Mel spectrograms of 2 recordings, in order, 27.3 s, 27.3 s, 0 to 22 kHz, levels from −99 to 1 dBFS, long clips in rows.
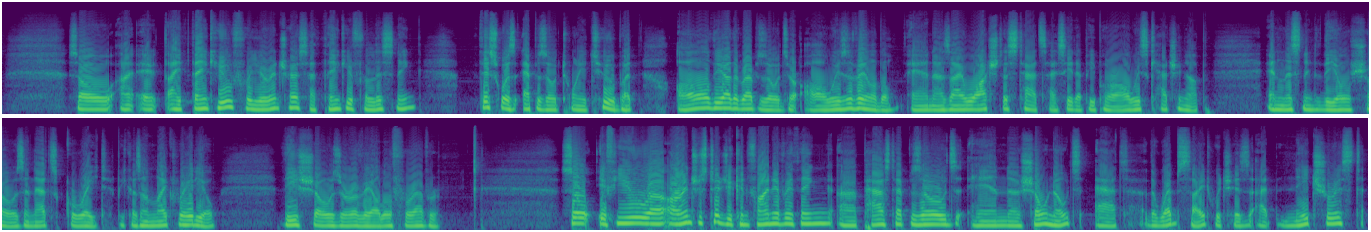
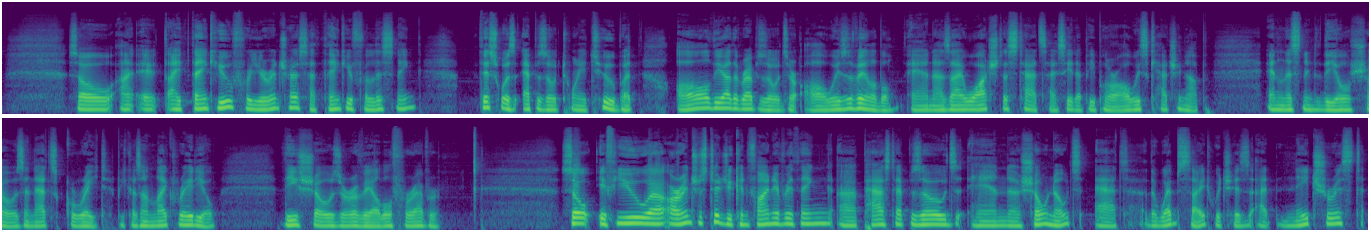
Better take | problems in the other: second | distortion; slight; 6% of the sound clipped

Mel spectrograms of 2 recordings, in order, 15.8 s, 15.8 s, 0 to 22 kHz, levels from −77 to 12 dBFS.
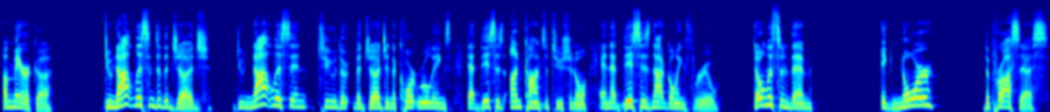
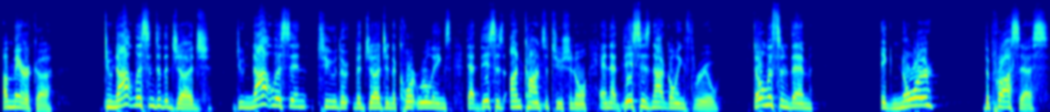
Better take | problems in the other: first | distortion; slight; 10 dB below the speech

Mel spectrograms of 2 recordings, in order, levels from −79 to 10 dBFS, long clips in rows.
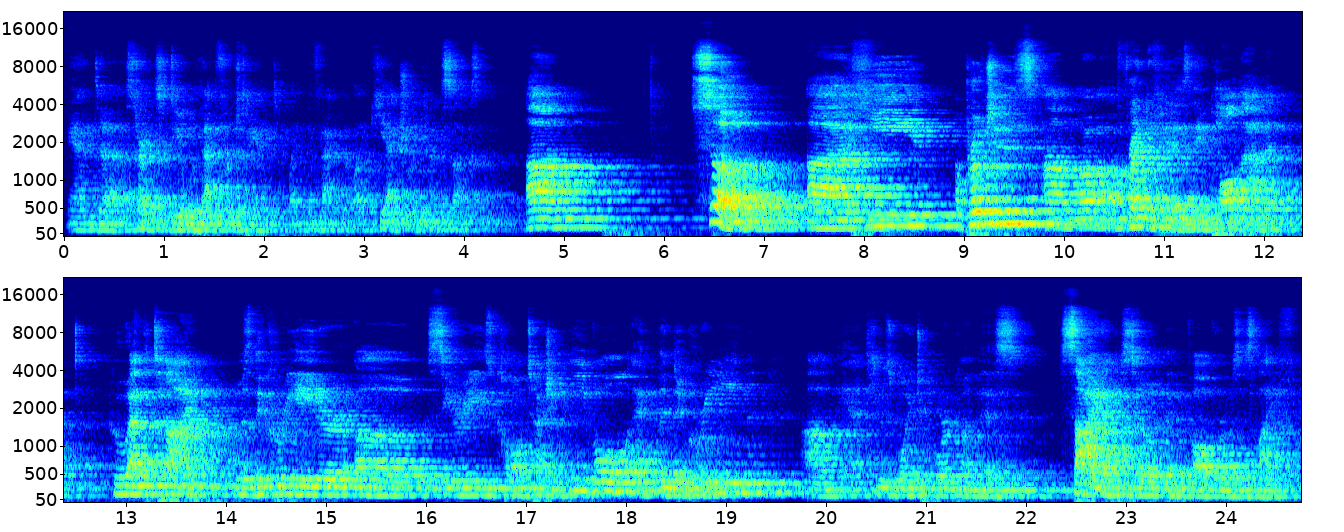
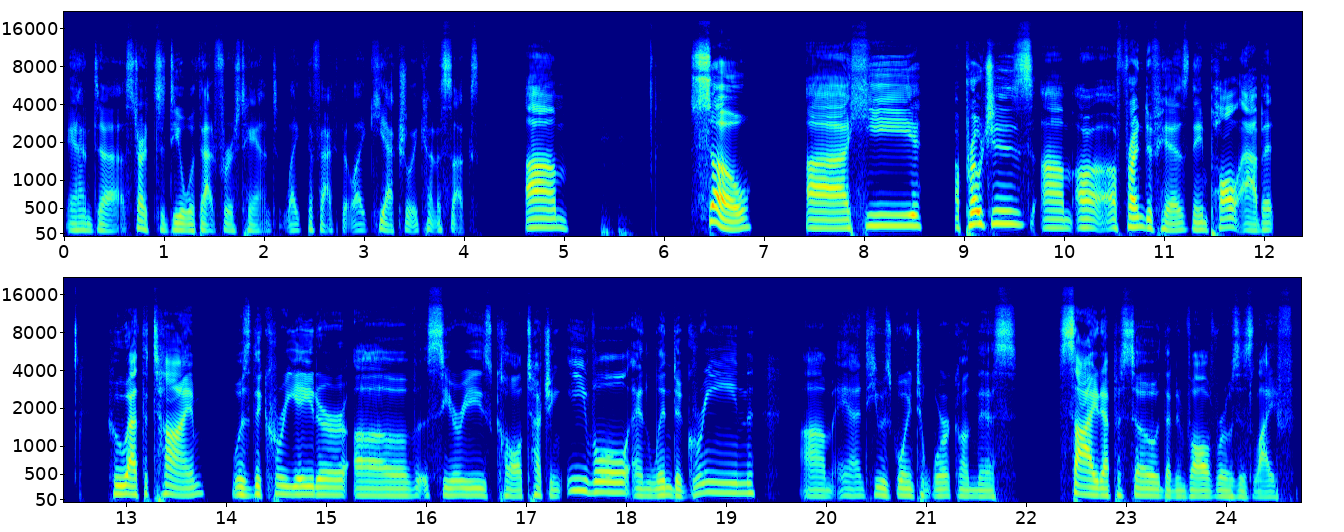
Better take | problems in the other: second | off-mic speech; far // room echo; noticeable; dies away in 2.1 s

